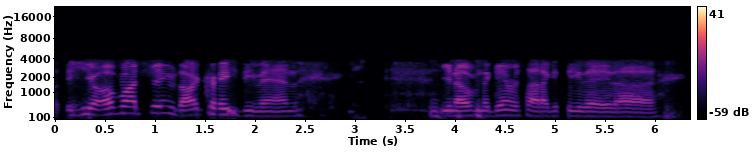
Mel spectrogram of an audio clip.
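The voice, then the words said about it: Out of breath, breathy speech. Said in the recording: “I'm a little out of breath. I just busted my ass.”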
